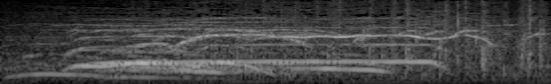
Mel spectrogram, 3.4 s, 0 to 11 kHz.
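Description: A large rally crowd of about 20,000 marching workers in Melbourne, Australia, protesting attacks on workers' rights, many voices shouting and cheering at once in overlapping, rising calls, loud and sustained for the whole stretch with no single speaker standing out.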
